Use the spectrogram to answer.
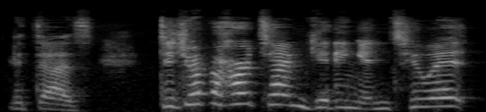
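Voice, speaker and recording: A woman's voice: high-pitched, very animated, fast, fairly bright tone. A middle-aged woman hosting a book club, talking in a chatty, playful way with lots of fillers. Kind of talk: casual chat.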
